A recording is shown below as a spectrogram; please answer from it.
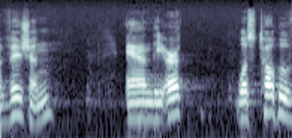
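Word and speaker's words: תֹהוּ: Pronunciation, it would be T-O-E hyphen W-H-O, tohu. That's not the way it's spelled in Hebrew, but that's the way it's pronounced. T-O-E W-H-O, tohu.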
